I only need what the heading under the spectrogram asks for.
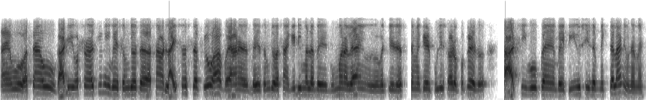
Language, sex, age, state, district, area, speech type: Sindhi, male, 30-45, Gujarat, Junagadh, rural, conversation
